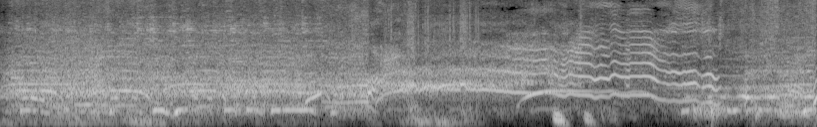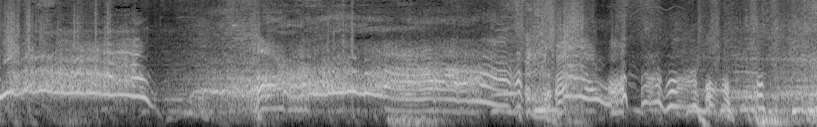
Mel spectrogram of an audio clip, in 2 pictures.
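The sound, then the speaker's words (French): Crowd at a cross-country skiing World Cup finish in France roars as a French skier arrives: loud sustained cheering, high shrieks and screams, and excited shouting voices that briefly dip, then surge again. “Écoutez juste l'ambiance. Au moment de l'arrivée de Richard Jouve, la joie incroyable du Français devant un public français.”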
